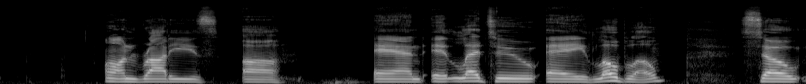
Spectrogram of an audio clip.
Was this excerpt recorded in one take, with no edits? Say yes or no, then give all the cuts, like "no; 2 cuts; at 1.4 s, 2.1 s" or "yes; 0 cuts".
no; 1 cut; at 3.6 s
